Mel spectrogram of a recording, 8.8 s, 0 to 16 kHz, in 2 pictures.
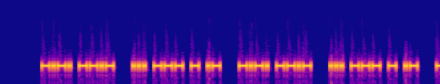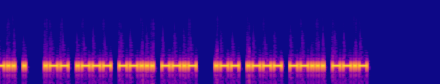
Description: Morse code, heard as a keyed tone, about 44 wpm, 690 Hz. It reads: CQ SOTA CQ SOTA DE WJ7Q WJ7Q
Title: SOTA QSO Practice 45wpm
